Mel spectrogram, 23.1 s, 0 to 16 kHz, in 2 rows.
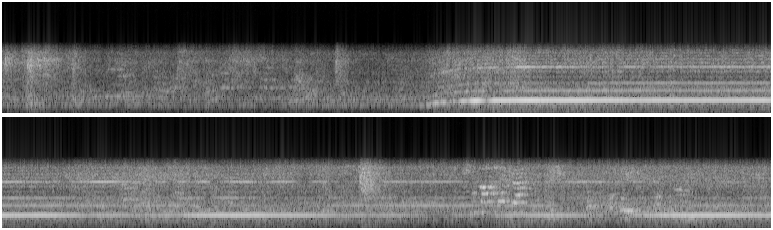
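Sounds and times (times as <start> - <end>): electric motor humming: 6.3 - 23.0.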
